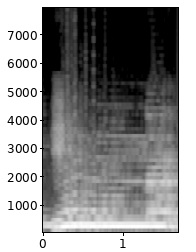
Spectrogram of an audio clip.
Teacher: suara ditekan ditahan dua harakat dan berdengung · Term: tasydid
